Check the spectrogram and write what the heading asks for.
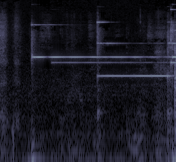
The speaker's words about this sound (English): You want to ring the bell? Yeah.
